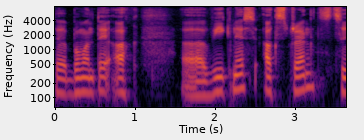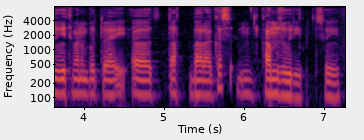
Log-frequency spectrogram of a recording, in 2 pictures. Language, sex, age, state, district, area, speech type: Kashmiri, male, 45-60, Jammu and Kashmir, Srinagar, urban, spontaneous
